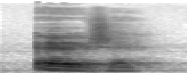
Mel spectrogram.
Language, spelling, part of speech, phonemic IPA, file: Dutch, -euse, suffix, /øːzə/, Nl--euse.ogg
- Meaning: the female form of -eur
